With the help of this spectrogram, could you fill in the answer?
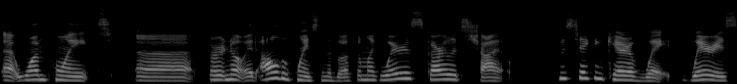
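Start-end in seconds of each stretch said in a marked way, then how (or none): none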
